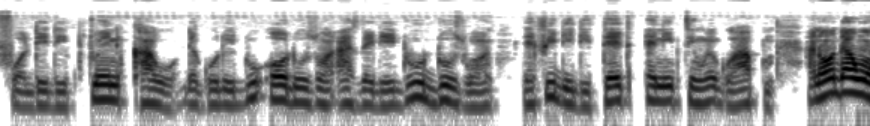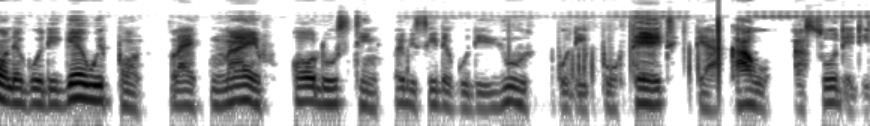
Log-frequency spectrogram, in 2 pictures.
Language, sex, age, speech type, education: Nigerian Pidgin, male, 30-45, spontaneous, tertiary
